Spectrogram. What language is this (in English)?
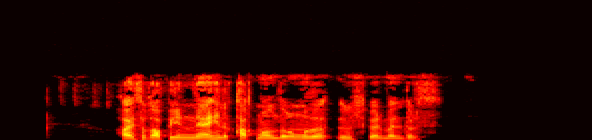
Turkmen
